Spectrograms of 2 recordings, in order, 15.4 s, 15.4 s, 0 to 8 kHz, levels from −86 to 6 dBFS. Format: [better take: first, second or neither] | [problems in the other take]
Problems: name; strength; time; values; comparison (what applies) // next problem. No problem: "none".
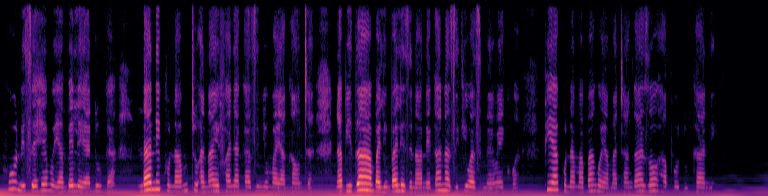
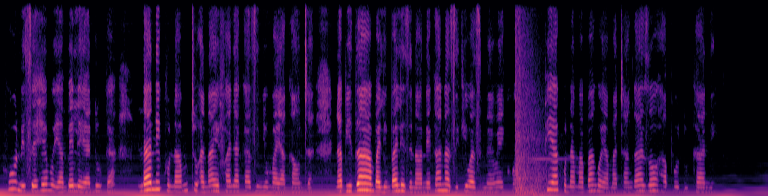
first | background sound (Explosion); 12 dB below the speech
